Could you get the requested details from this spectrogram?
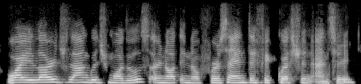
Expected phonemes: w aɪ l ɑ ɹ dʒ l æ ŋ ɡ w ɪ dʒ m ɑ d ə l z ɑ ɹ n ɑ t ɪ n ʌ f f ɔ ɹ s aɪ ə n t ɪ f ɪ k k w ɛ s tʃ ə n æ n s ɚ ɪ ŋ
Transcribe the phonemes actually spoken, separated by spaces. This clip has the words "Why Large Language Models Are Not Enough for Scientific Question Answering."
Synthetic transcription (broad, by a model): w aɪ l ɑ ɹ dʒ l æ ŋ ɡ w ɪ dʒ m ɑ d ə l s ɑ ɹ n ɑ t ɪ n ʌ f f ɔ ɹ s aɪ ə n t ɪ f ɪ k k w ɛ s tʃ ə n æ n s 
